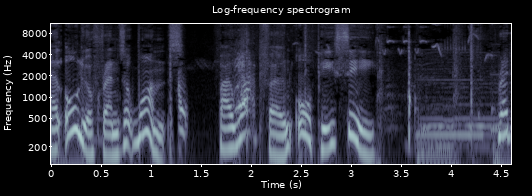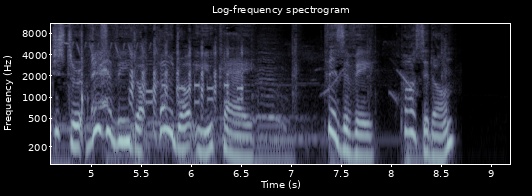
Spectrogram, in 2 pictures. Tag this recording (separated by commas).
Music, Speech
